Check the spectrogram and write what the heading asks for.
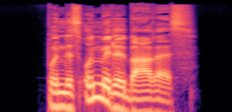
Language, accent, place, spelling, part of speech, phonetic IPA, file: German, Germany, Berlin, bundesunmittelbares, adjective, [ˌbʊndəsˈʊnmɪtl̩baːʁəs], De-bundesunmittelbares.ogg
- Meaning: strong/mixed nominative/accusative neuter singular of bundesunmittelbar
